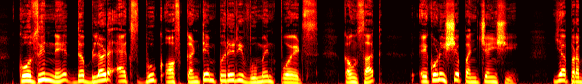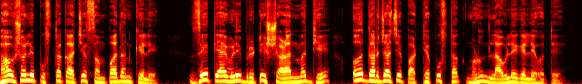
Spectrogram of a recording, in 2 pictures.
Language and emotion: Marathi, neutral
